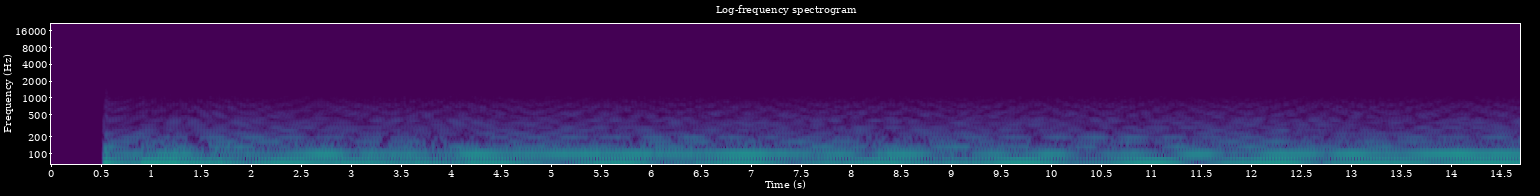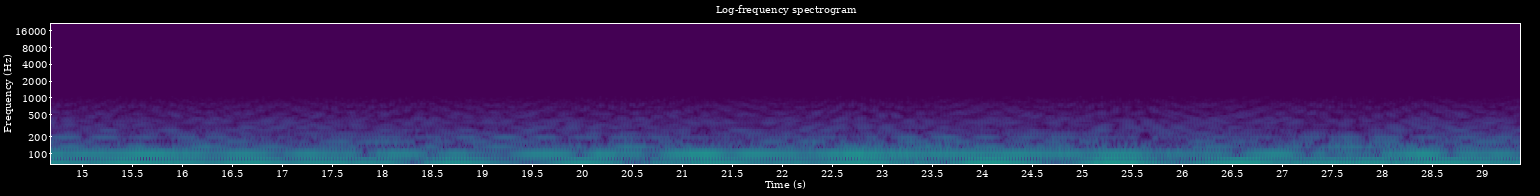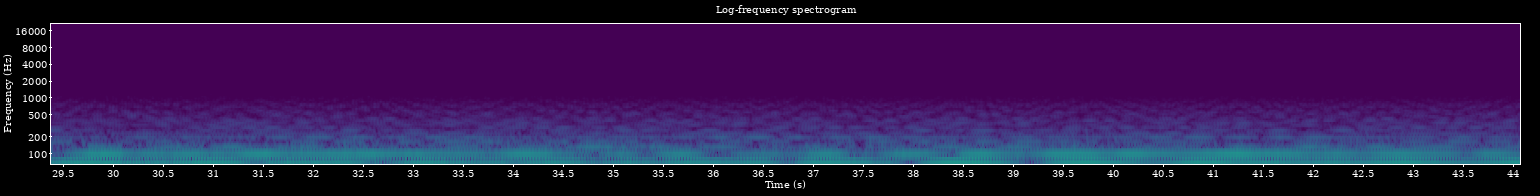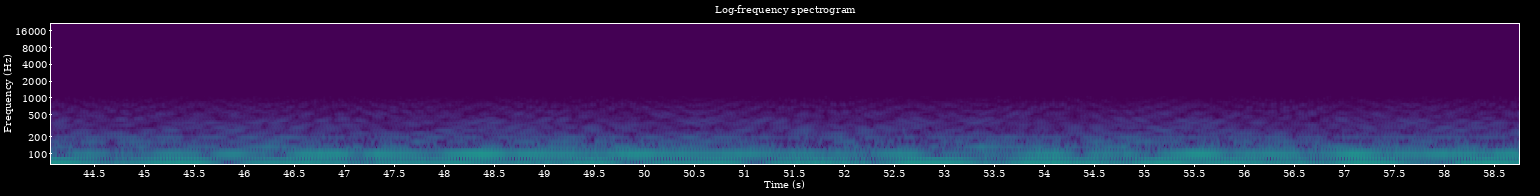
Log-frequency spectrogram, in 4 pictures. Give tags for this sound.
bass low rumble synthetic

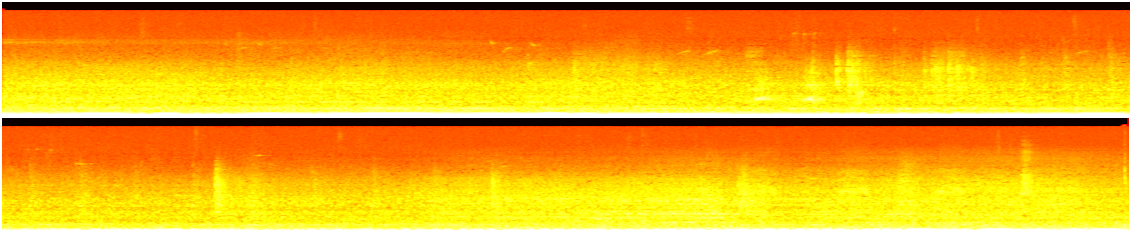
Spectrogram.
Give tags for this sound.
Street Road City Traffic Transport Cars Travel Public

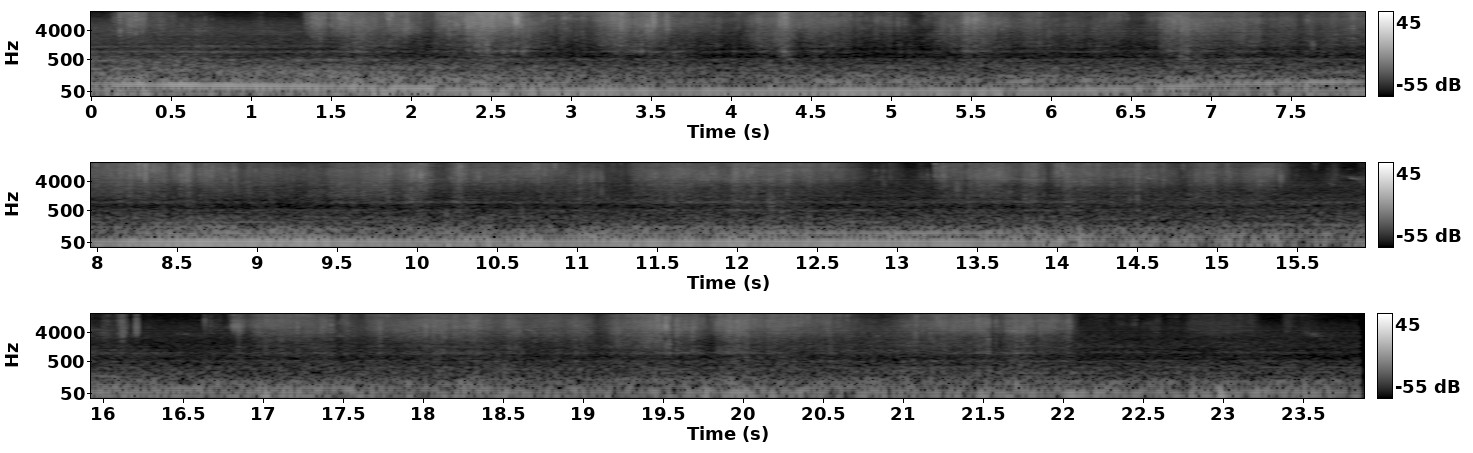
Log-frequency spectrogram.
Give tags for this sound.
outdoor ambient dirt shuffling crunch

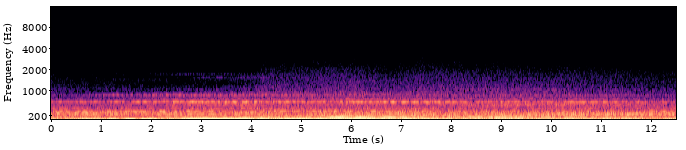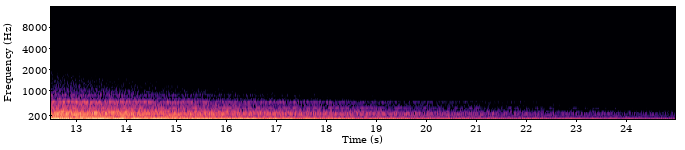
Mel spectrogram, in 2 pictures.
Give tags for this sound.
ambient deep space drone soundscape

